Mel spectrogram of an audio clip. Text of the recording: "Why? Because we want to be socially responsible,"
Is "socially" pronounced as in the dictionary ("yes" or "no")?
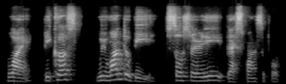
no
